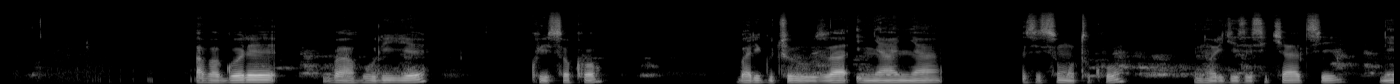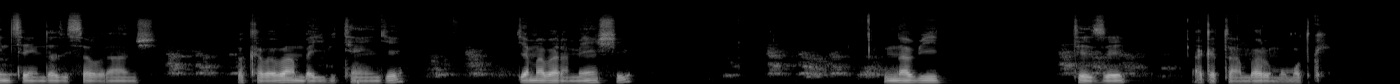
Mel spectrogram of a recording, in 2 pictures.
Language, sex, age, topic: Kinyarwanda, male, 18-24, finance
